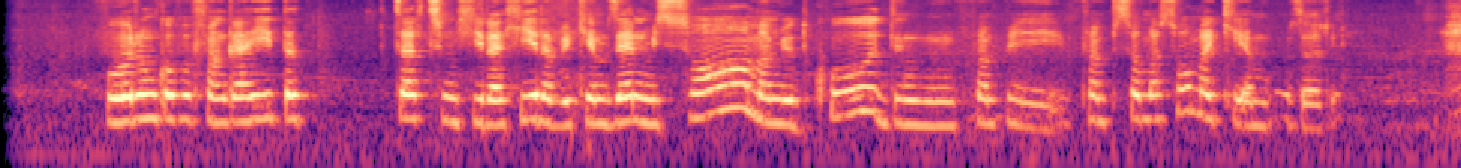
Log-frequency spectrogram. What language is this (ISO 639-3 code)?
xmw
